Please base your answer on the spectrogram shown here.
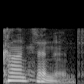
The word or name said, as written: continent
